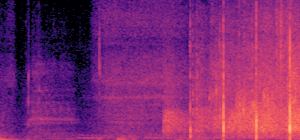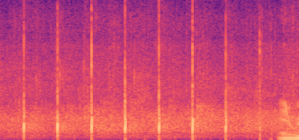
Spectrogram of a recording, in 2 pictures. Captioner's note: audience Applause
